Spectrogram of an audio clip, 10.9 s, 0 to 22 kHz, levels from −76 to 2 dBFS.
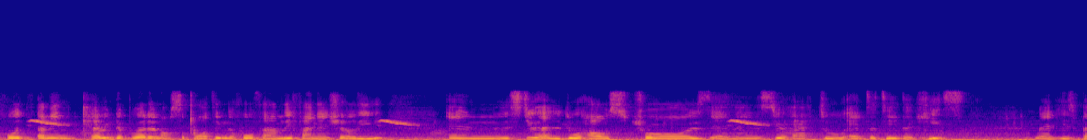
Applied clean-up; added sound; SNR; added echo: none; Bird vocalization, bird call, bird song; 11 dB; reverberation time 0.2 s.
